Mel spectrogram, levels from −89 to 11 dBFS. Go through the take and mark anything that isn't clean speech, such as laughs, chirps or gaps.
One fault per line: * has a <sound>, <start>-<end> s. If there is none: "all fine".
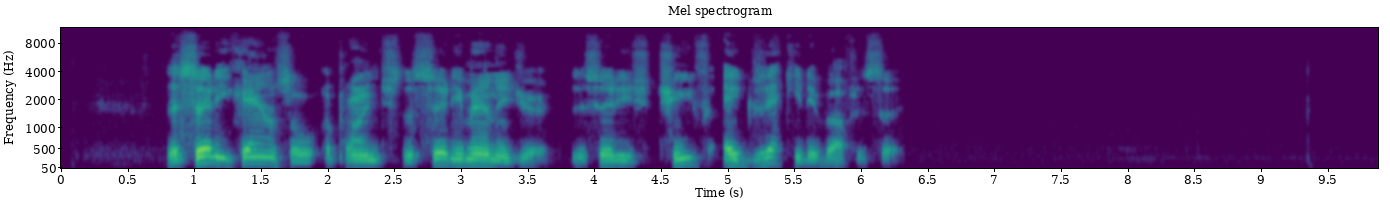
all fine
